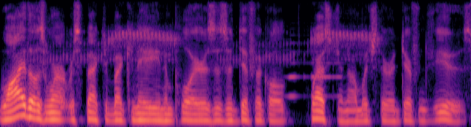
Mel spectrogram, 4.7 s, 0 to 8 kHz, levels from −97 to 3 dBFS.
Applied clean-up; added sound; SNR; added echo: neural mask model RNNoise.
